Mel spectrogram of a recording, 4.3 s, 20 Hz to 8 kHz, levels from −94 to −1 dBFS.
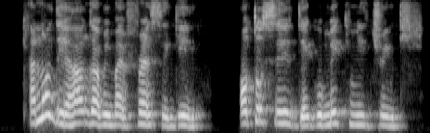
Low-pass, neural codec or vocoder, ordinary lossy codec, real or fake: none; codec, 16 kHz, 16 kbps, FunCodec, trained on LibriTTS, 50 frames a second; none; fake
